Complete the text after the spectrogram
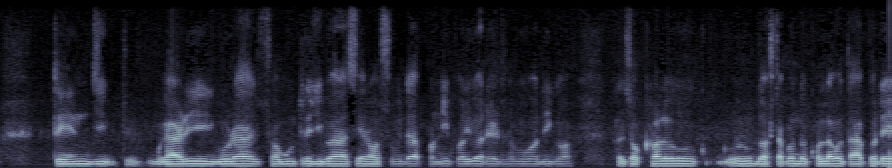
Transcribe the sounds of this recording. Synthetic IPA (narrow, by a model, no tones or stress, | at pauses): ʈɾend͡ʒiɡaɽiɡuɽasɔbut̪ɔɾed͡ʒibaːsiaɾɔsubid̪ʱapɔnipɔɾibaɾeɖsɔbuɔd̪ʱikɔ | sɔkʰːaɭuɾud̪ɔsʈapɔnt̪ɔkʰolabɔt̪apɔɾe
